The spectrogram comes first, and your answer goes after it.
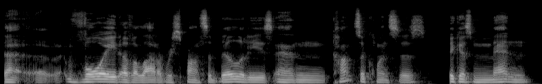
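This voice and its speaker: A man's voice: on the low side, steady tone, a little slow, dark tone. A man hosting a podcast, reacting in a casual, opinionated and conversational way. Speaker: podcast host reacting to a video.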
